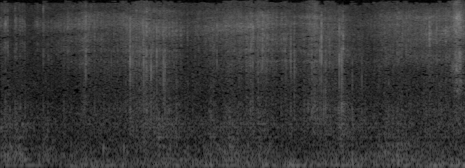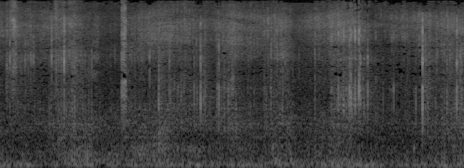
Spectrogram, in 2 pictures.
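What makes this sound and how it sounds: Long natural fingernails scratch across a flat, solid, speckled granite-look laminate tabletop, making a steady, quiet, continuous scraping rasp. Faint crackly scratches with brief bright ticks run over a low rumbling base throughout, with no pauses.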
